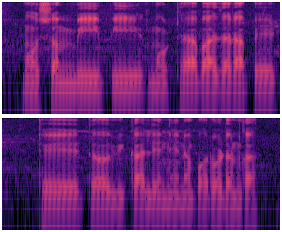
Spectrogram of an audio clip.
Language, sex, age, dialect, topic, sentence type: Marathi, male, 25-30, Varhadi, agriculture, question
